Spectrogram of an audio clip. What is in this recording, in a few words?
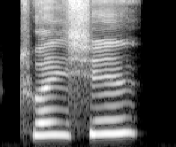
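"zhuan1 xin1", Chinese; 汉语口语新时代-初级下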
